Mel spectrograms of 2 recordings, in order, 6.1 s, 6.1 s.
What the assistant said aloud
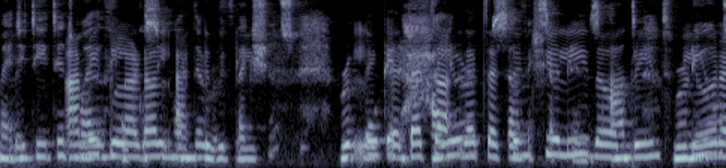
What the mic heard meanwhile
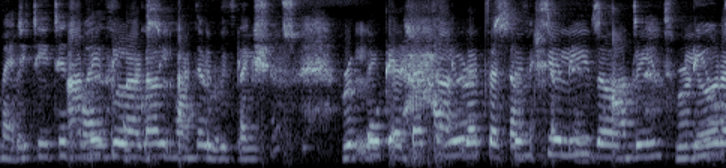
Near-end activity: none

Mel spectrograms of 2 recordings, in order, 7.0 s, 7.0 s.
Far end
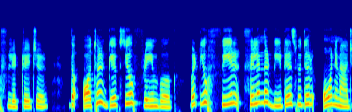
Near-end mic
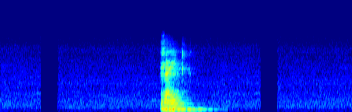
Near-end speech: present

